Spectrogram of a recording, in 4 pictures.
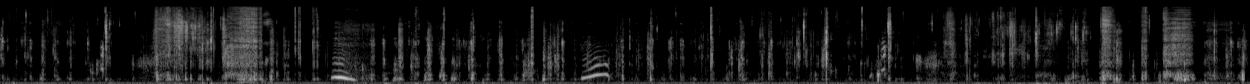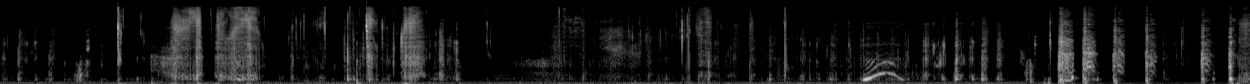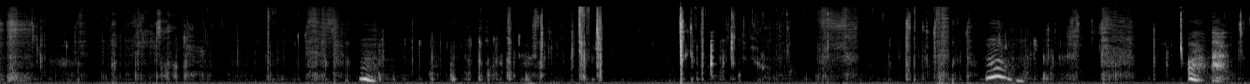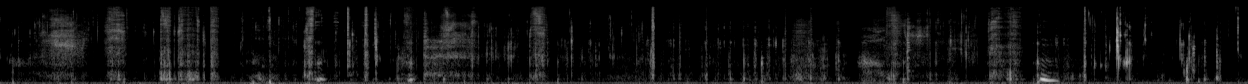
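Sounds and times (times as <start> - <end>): crunching and chewing fried chicken: 0.0 - 23.1, 24.0 - 49.9.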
